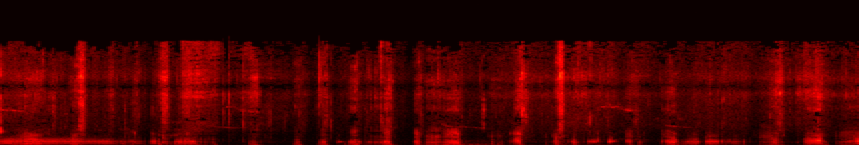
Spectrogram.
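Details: Redtick x Black & Tan Coonhound pups, twelve days old, one of a litter of eleven near Kingston, Ontario: a quavering whine opens, followed by many brief muffled squeaks, grunts and rustling movements.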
